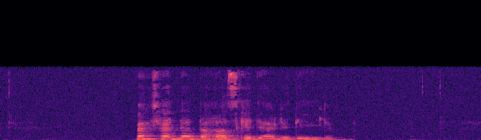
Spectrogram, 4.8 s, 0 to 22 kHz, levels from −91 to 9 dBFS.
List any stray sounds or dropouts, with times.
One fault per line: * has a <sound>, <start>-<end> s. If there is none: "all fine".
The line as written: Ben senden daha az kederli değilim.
all fine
